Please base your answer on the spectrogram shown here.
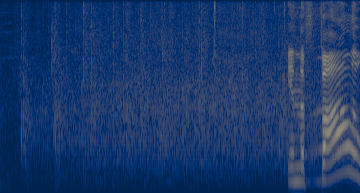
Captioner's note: applause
